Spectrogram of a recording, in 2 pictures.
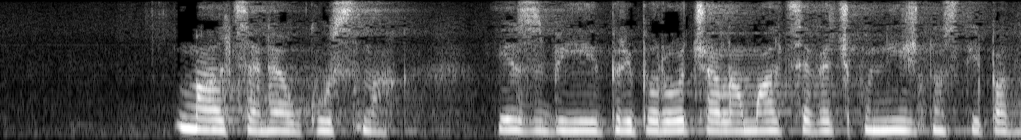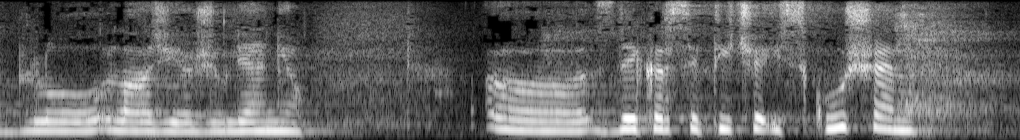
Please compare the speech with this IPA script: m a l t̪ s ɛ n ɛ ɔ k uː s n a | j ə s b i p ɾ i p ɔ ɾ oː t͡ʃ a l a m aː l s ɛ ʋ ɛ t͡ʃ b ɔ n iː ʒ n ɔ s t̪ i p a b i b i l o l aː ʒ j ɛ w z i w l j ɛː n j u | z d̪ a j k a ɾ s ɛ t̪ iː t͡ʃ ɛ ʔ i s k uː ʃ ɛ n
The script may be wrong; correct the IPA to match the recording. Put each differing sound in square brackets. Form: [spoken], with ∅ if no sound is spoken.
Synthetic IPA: m a l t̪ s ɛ n ɛ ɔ k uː s n a | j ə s b i p ɾ i p ɔ ɾ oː t͡ʃ a l a m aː l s ɛ ʋ ɛ t͡ʃ [p] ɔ n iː ʒ n ɔ s t̪ i p a b i b i l o l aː ʒ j ɛ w [ʒ] i w l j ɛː n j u | z d̪ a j k a ɾ s ɛ t̪ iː t͡ʃ ɛ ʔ i s k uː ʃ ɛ n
